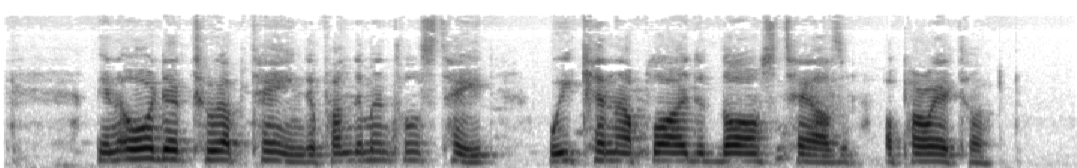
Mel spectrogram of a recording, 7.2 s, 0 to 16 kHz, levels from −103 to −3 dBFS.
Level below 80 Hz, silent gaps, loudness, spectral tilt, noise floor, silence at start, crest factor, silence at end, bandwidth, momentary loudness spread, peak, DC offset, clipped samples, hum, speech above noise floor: -64 dBFS; none; -17 LUFS; -7.5 dB/octave; -53 dBFS; 0.65 s; 16 dB; 0.6 s; 10.5 kHz; 14 LU; -2 dBFS; under 0.1%; under 0.1%; none; 37 dB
